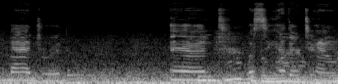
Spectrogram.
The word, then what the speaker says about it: Madrid: It's called Madrid.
